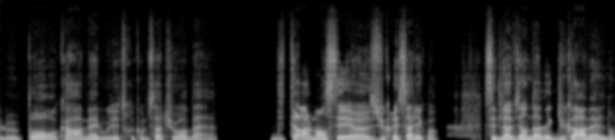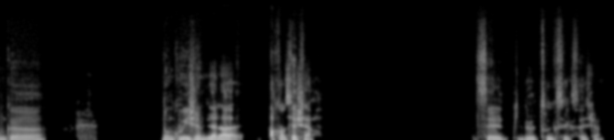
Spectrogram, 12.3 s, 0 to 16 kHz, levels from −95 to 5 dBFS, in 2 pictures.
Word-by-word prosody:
le 90 0 -7
porc 100 +1 +1
au 90 - -4
caramel 95 +6 -1
ou 95 - -6
des 90 -1 -4
trucs - - -13
comme 85 - -9
ça, 120 +6 -2
tu 105 - -9
vois? 110 +2 0
Ben, 85 -4 -5 0.7
littéralement, 95 +6 +1
c'est, 105 -2 +3
heu, 95 -3 +3
sucré 105 +4 0
salé, 115 +2 +2
quoi. - - -10 0.4
C'est 120 - 0
de 110 - -3
la 110 - +7
viande 130 +4 +3
avec 110 -1 +4
du 110 - -4
caramel, 115 -1 +4
donc 95 -1 -8
heu 95 -1 -4 1.2
donc 110 +4 -6
oui, 160 - +3
j'aime 120 -5 0
bien 130 +2 +4
la 125 -2 +5 0.3
par - - +1
contre, - - -2
c'est - - +5
cher. - - -3 1.5
C'est 105 -1 -4
d - - -23 0.2
le 105 -2 -4
truc, 130 +2 -6
c'est - - -8
que - - -17
c'est - - -11
cher. - - -14
105 Hz, 215 wpm, -23 LUFS, 95-115 Hz, 1.5 s, la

